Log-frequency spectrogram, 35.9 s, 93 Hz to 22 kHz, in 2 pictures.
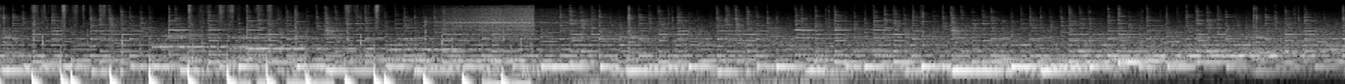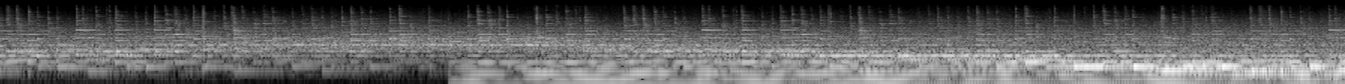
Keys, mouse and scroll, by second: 1.5 alt+click, 2.5 alt+click, 3.0 ctrl+click, 3.3 ctrl+click, 4.8 alt+click, 6.1 alt+click, 6.7 right click, 8.6 click, 8.8 ctrl+z, 9.5 right click, 10.4 click, 10.9 right click, 11.3 click, 11.7 shift+click, 12.4 click, 13.6 ctrl+z, 14.2 ctrl+z, 15.2 right click, 16.6 click, 17.0 right click, 18.6 click, 19.5 click, 20.1 right click, 21.8 alt+click, 22.3 shift+click, 22.7 shift+click, 23.1 shift+click, 24.1 right click, 24.6 right click, 25.1 shift+right click, 25.2 shift+right click, 25.7 right click, 26.1 alt+right click, 26.7 right click, 27.3 d, 28.6 d, 30.9 shift+click, 31.3 shift+click, 31.6 shift+click, 31.8 shift+click, 32.1 shift+click, 32.9 right click, 33.4 alt+right click, 34.1 d.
